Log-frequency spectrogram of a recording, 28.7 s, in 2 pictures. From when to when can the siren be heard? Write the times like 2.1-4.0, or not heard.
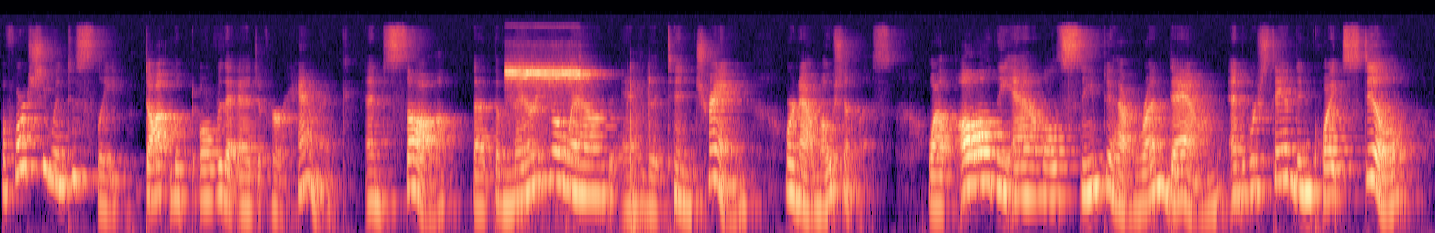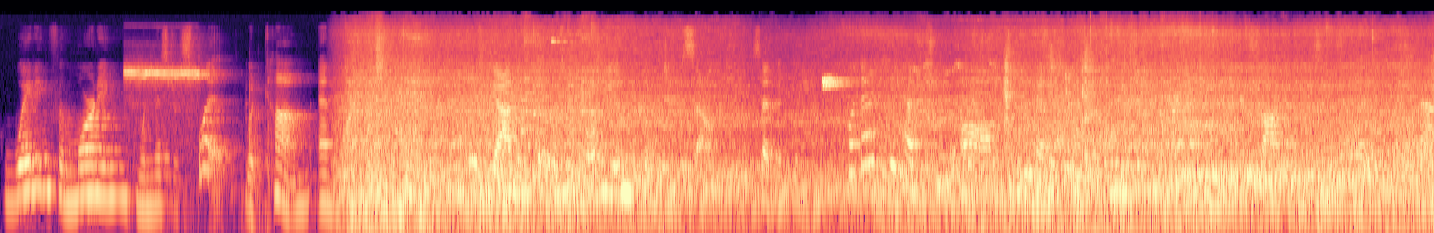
not heard.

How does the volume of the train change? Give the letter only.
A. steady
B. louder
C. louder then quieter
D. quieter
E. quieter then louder
E.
